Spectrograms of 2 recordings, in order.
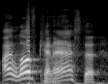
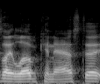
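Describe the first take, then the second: First: It is said outward, like a delivered line. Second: It is said casually, as if to oneself.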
